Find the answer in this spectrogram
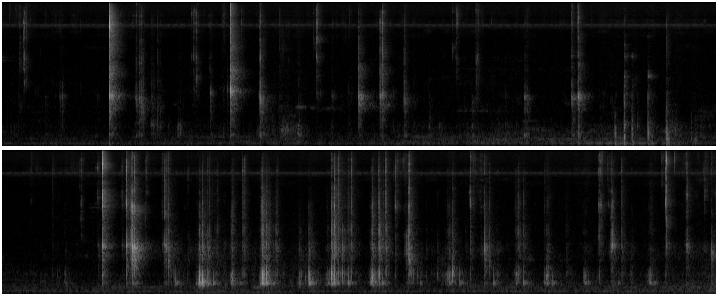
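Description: Close-up biting and crunching of hard slate sticks: a couple of sharp snapping bites in the first few seconds, then from about halfway a steady run of crunchy chews, about two a second.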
